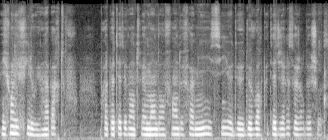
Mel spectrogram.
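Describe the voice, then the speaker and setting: At a very fast pace, a woman talks in a very deep, low pitch with a dark, mellow tone and monotone, flat intonation. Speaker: tarot reader. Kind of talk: tarot reading. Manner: casual, hesitant with fillers.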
